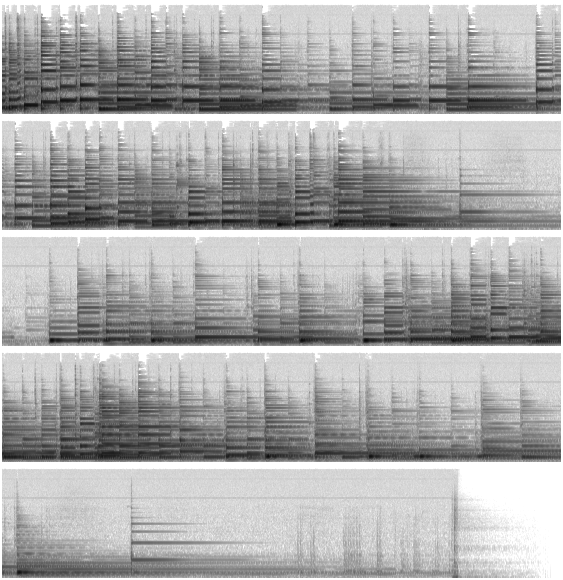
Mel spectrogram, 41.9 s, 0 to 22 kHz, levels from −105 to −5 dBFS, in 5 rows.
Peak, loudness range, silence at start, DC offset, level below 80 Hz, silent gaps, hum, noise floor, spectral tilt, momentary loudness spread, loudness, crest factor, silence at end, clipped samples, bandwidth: -2 dBFS; 11 LU; 0 s; under 0.1%; -66 dBFS; none; none; -85 dBFS; -6.5 dB/octave; 18 LU; -22 LUFS; 20 dB; 1.55 s; under 0.1%; 13 kHz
